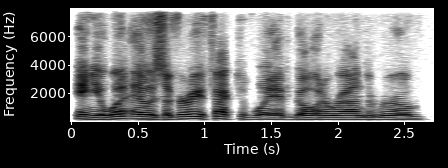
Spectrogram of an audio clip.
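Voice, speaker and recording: A man taking part in a group teleconference, talking in a measured, courteous, businesslike way. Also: on the high side, fairly even intonation, mellow, no room sound, highs cut off. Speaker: meeting participant. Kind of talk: discussion on an online group call. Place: remote teleconference.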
